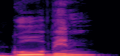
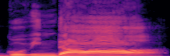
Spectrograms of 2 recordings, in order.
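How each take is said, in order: First: The name ends without any final vowel. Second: The name ends with a drawn-out final vowel. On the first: "It is neither Govind" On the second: "nor Govinda"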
